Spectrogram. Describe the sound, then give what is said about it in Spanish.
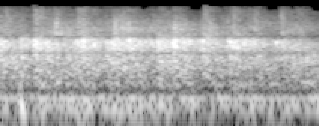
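A church audience claps as an offering of applause to God, making a dense, steady rush of many hands that stays faint and even throughout. “Dale una ofrenda de palmas al Dios de la gloria.”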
